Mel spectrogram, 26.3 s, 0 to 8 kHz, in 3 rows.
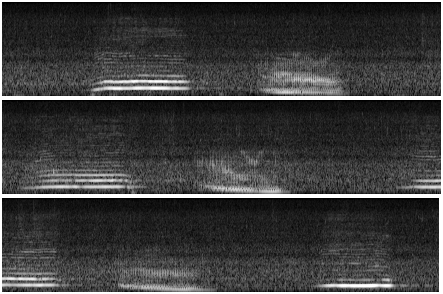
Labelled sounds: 1.8	3.5	humpback whale, 1.1 to 3.5 kHz
5.5	6.5	humpback whale, 0.88 to 1.3 kHz
9.4	9.9	humpback whale, 0.97 to 4.9 kHz
13.6	13.9	humpback whale, 0.84 to 1.6 kHz
17.0	18.3	humpback whale, 1.2 to 1.4 kHz
24.0	24.4	humpback whale, 1.2 to 1.3 kHz

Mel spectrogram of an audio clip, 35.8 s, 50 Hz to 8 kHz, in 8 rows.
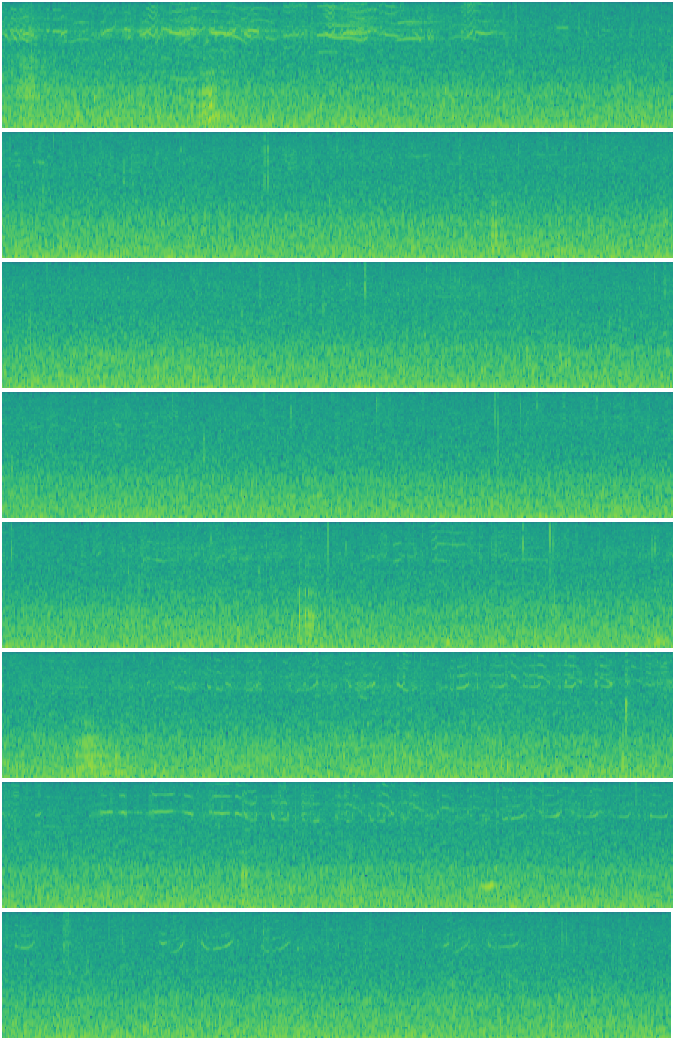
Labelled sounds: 0.6	3.3	Pacific white-sided dolphin, 2.9 to 7.2 kHz
20.7	21.5	Pacific white-sided dolphin, 3.0 to 6.4 kHz
25.3	25.5	Pacific white-sided dolphin, 3.2 to 3.8 kHz
27.1	28.6	Pacific white-sided dolphin, 3.1 to 6.0 kHz
32.6	32.9	Pacific white-sided dolphin, 3.2 to 3.9 kHz
34.5	34.8	Pacific white-sided dolphin, 3.3 to 3.9 kHz

